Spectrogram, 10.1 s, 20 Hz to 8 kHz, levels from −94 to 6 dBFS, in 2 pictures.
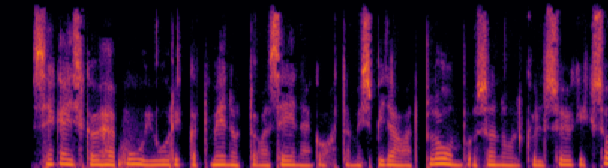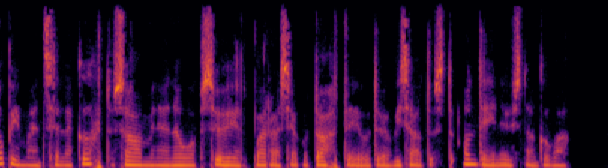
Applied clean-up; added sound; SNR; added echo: neural mask model Resemble Enhance denoiser.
